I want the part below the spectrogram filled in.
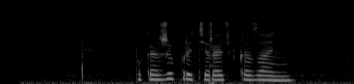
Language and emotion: Russian, neutral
